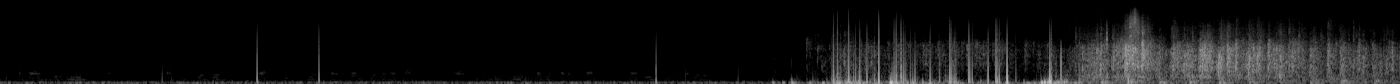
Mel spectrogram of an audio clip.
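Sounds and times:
audience applauding: 8.0 - 14.0.

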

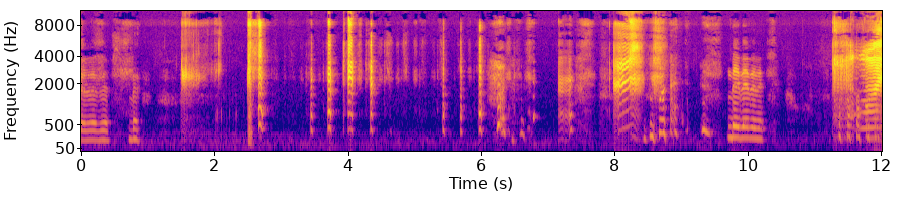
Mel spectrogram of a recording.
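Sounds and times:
baby giggling: 5.4 - 7.4, 8.0 - 9.1, 11.3 - 12.0.

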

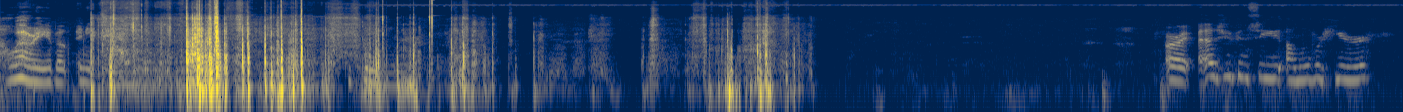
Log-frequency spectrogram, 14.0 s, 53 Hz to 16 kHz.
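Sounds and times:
fabric rustling on microphone: 0.9 - 8.2.

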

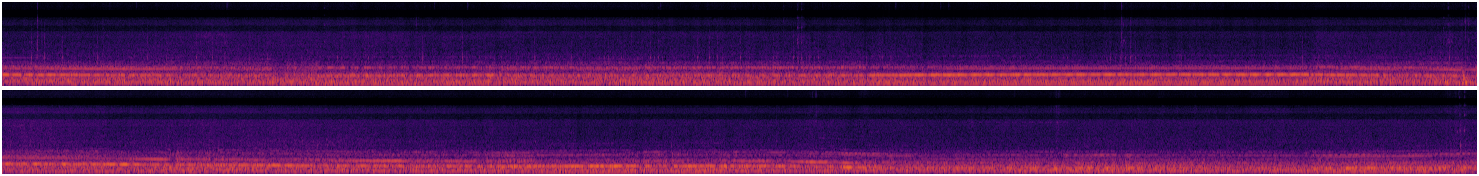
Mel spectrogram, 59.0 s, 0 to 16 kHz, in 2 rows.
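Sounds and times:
bus engine and tyre rumble: 0.0 - 59.0
steady bus whine: 0.0 - 59.0.

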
